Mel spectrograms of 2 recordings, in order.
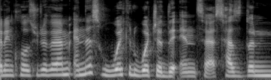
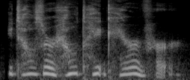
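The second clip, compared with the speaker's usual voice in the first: whisper; 6 semitones higher, 11 dB quieter than usual. Real, not acted. Whispered narration aside.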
